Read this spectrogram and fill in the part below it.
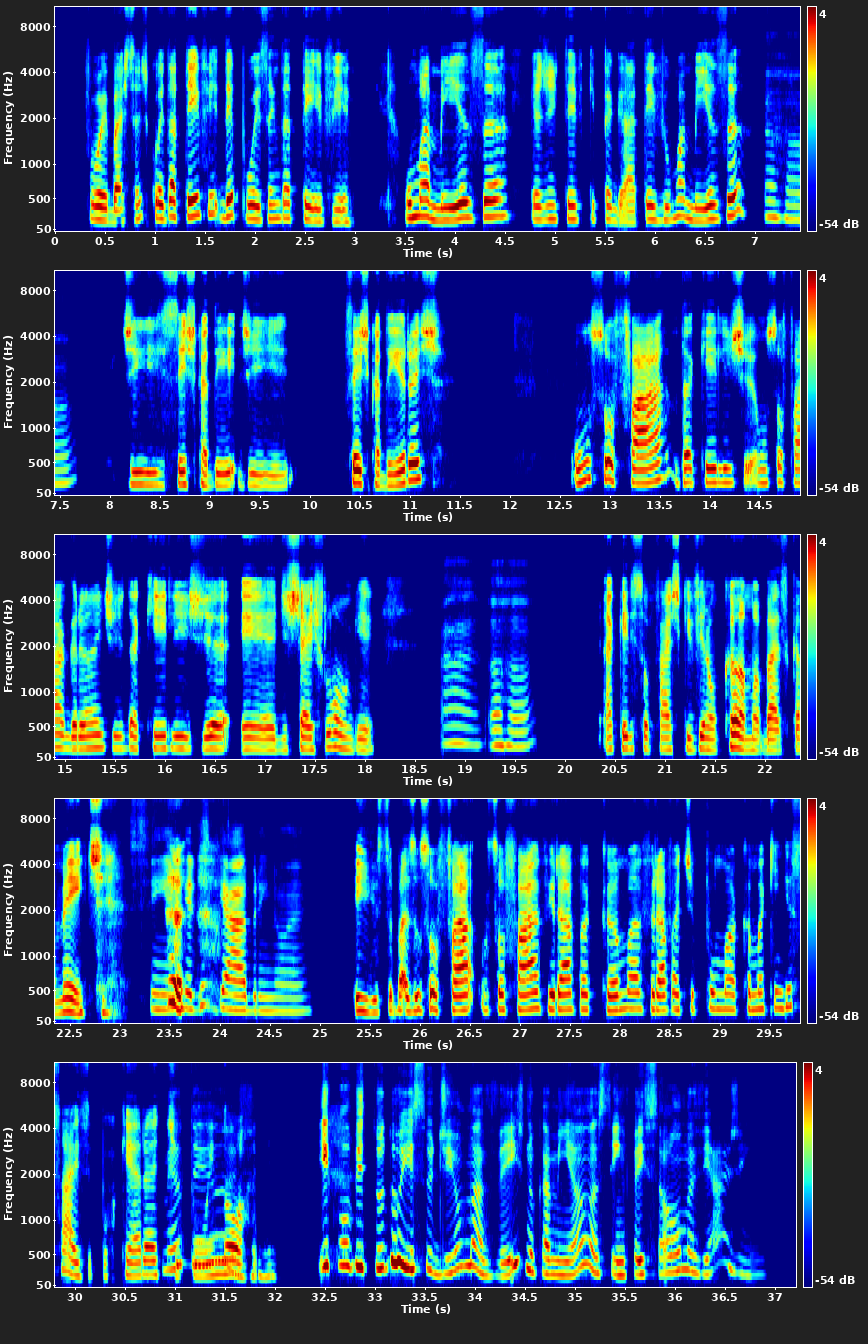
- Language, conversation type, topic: Portuguese, podcast, Como você decide quando gastar e quando economizar dinheiro?
- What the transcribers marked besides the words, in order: in English: "chest long"; laugh; tapping; in English: "king size"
